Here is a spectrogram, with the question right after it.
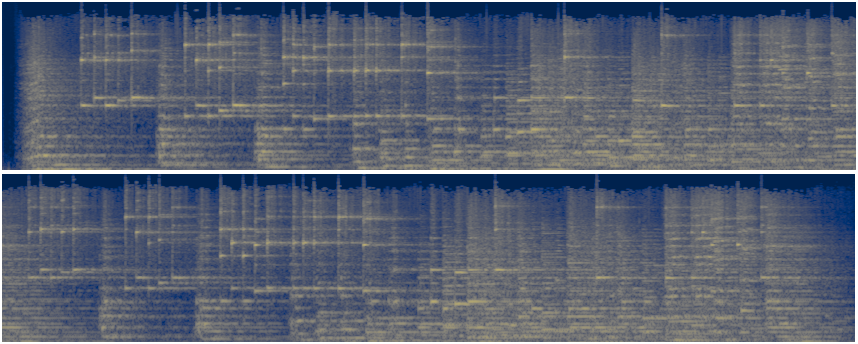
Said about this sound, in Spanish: Yo invito al gilófono. Ah, ya sé. El gilófono es muy ágil. Le voy a encargar que le avise a las otras familias de instrumentos. ¡Que venga el xilófono!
